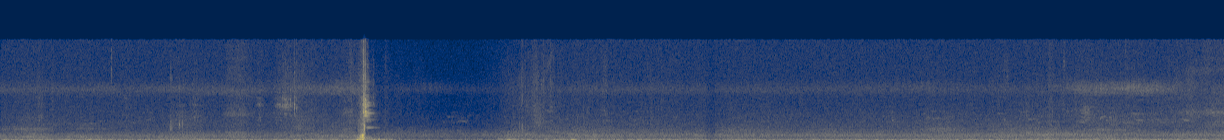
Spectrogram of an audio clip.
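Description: Golf driver striking a ball: one sharp crack of impact about three and a half seconds in, over a steady low rumble of wind on the microphone.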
